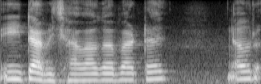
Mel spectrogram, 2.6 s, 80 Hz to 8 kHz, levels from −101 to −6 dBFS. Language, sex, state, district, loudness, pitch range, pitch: Bhojpuri, female, Uttar Pradesh, Ghazipur, -20 LUFS, 185-215 Hz, 210 Hz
